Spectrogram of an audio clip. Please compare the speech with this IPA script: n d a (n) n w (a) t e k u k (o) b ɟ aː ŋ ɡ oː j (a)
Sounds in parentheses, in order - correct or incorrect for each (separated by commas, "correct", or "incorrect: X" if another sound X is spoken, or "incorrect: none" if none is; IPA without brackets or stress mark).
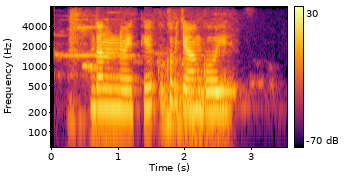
correct, incorrect: e, correct, incorrect: e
